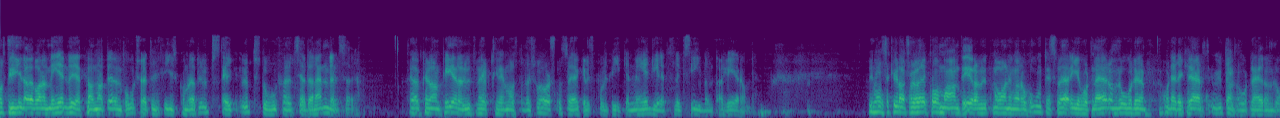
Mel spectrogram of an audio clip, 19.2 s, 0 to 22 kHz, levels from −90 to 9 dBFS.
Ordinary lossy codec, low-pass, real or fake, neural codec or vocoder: Opus, 24 kbps; 7.2 kHz; fake; codec, 24 kHz, 1.5 kbps, HILCodec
